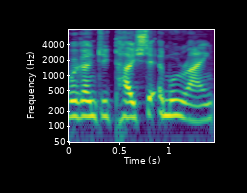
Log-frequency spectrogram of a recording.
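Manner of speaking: put-on French accent. Imitating French people about to taste a meringue: put-on French accent. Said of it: "literally not an accent that exists in the world".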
